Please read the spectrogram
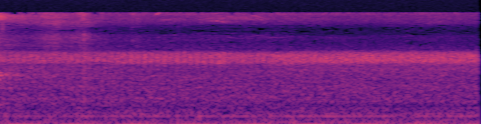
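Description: Steady low rumble and hiss of background noise with a faint steady hum, and no distinct event.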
